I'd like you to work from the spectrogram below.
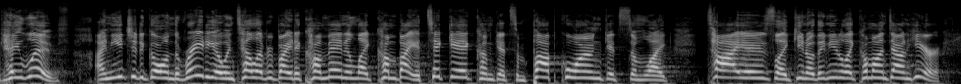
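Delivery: Italian New Jersey dad voice. Imitating her dad giving her a request, in an Italian New Jersey accent. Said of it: "I impersonate my father because he's Italian and Jersey".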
